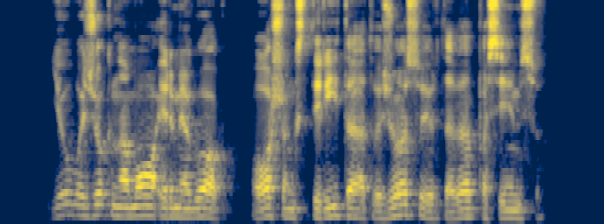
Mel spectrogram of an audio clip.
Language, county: Lithuanian, Klaipėda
